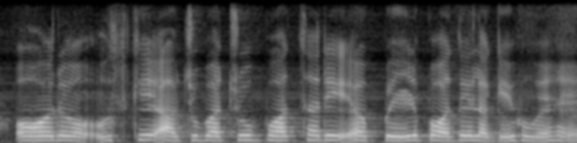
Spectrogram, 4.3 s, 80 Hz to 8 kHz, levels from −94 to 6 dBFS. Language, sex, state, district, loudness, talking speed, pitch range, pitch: Hindi, female, Uttar Pradesh, Hamirpur, -19 LUFS, 165 wpm, 235-255 Hz, 245 Hz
